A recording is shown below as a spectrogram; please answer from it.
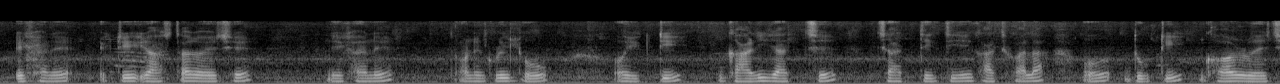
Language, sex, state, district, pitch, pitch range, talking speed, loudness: Bengali, male, West Bengal, Paschim Medinipur, 145 Hz, 140-150 Hz, 85 wpm, -27 LUFS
